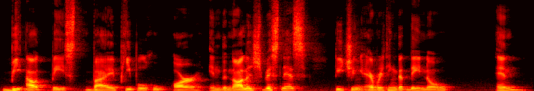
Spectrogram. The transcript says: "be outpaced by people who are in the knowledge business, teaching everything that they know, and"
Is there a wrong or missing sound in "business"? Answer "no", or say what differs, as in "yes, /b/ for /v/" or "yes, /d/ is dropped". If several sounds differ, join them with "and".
yes, /s/ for /z/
